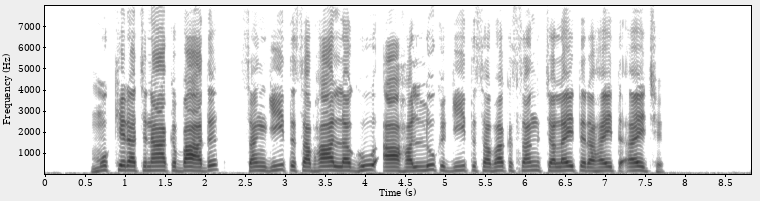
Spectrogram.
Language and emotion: Maithili, neutral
